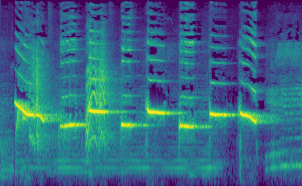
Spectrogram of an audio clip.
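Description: Amazon parrot whistling a tune: about eight clear notes stepping back and forth between a higher and a lower pitch, several starting with a quick downward slide.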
